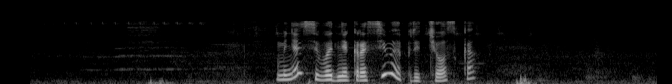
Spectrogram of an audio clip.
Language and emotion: Russian, positive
